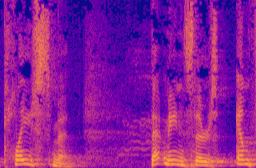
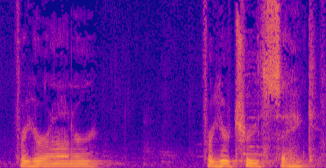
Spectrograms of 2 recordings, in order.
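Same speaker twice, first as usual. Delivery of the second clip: prayer; 5 semitones lower than usual. Real, not acted. Pastor leads a closing prayer.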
